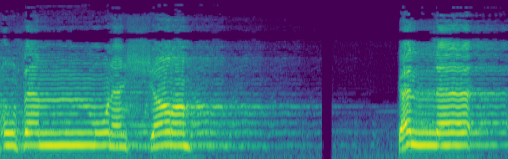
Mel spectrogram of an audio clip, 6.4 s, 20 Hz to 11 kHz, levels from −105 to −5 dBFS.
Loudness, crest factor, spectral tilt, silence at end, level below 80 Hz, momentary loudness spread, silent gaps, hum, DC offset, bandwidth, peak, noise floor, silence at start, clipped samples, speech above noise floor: -15 LUFS; 14 dB; -6.5 dB/octave; 0 s; -56 dBFS; 17 LU; 4.04-4.13 s; none; under 0.1%; 7.2 kHz; -2 dBFS; -60 dBFS; 0 s; under 0.1%; 45 dB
